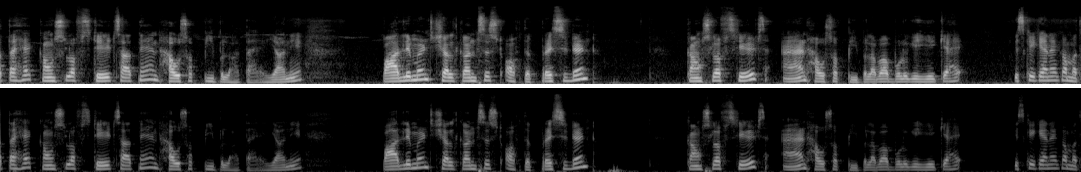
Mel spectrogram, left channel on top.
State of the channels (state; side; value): quieter; right; 11.7 dB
